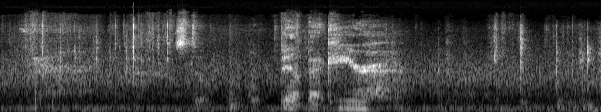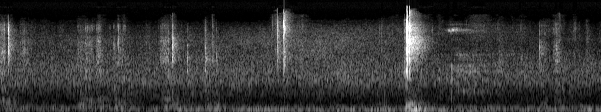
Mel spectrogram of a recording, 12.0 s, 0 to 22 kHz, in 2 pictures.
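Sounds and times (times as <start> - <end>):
metal pick clicking and scraping: 4.4 - 9.0.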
